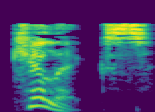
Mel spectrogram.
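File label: "kylix", British English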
